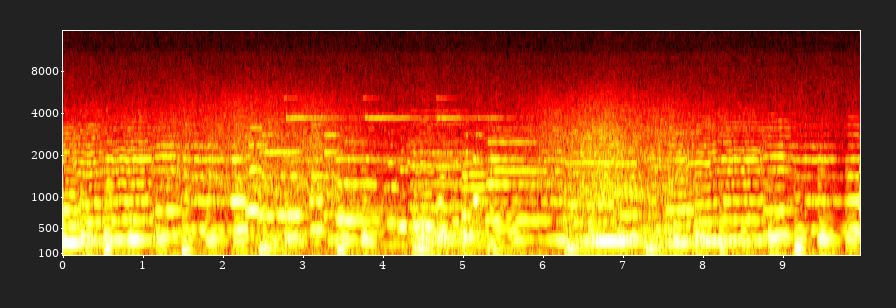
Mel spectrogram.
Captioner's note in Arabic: هبوب الرياح; موسيقى غريبة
